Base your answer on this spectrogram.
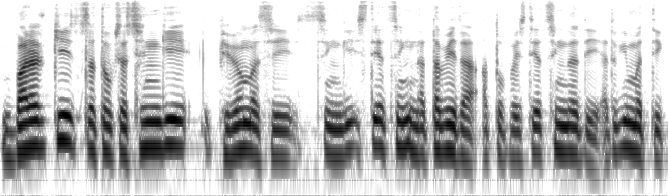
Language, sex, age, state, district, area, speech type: Manipuri, male, 30-45, Manipur, Kakching, rural, spontaneous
